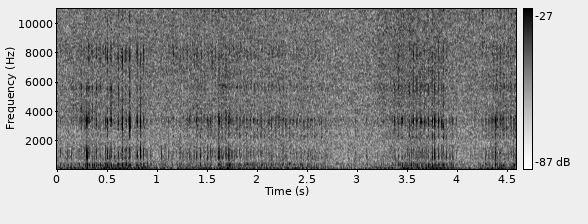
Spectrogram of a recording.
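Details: Munchkin cat being affectionate with its owner in bed; quiet continuous low purr, slightly louder at the start and end, with faint rustling of bedding.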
